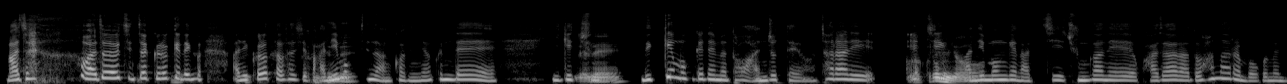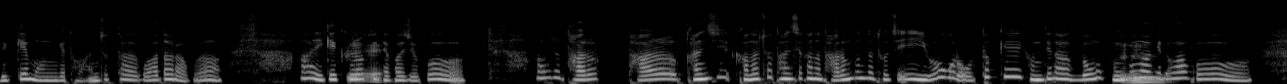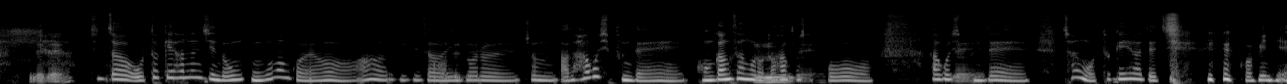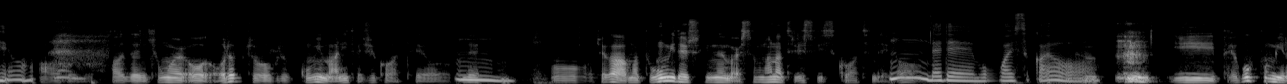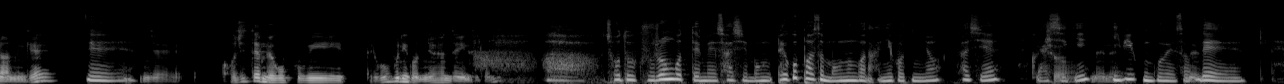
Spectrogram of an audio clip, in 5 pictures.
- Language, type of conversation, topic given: Korean, advice, 유혹을 더 잘 관리하고 자기조절력을 키우려면 어떻게 시작해야 하나요?
- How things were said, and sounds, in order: laughing while speaking: "맞아요. 맞아요. 진짜 그렇게 된 거"; laugh; tapping; other background noise; laughing while speaking: "될지 고민이에요"; throat clearing; gasp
